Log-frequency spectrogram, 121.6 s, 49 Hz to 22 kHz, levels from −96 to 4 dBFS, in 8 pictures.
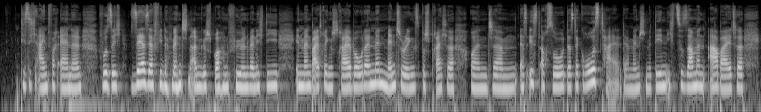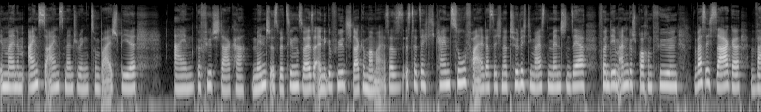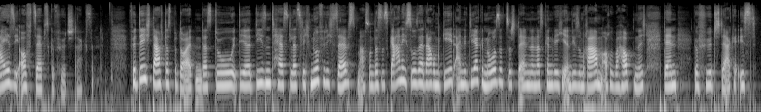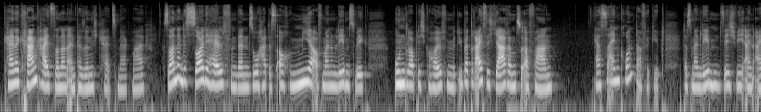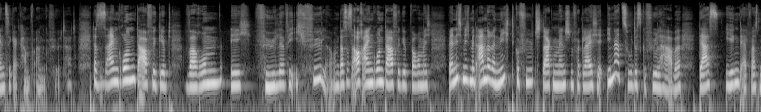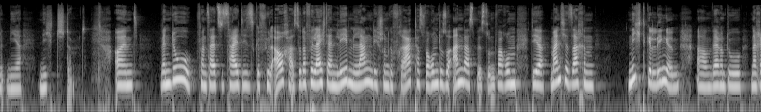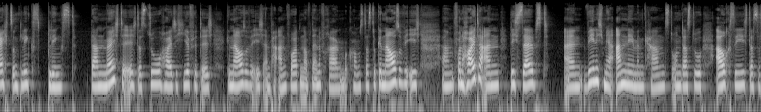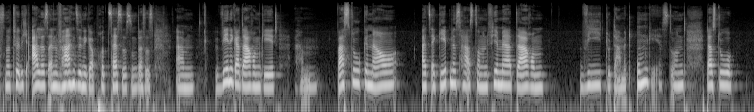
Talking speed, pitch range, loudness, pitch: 160 wpm, 195-220 Hz, -22 LUFS, 210 Hz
